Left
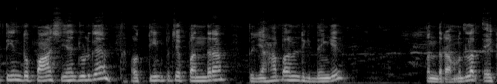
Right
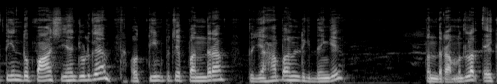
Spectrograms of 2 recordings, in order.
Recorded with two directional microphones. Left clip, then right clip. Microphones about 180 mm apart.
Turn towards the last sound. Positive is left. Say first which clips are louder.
# right 8 dB
turn(degrees=-45)  # may be behind; listen again after turning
